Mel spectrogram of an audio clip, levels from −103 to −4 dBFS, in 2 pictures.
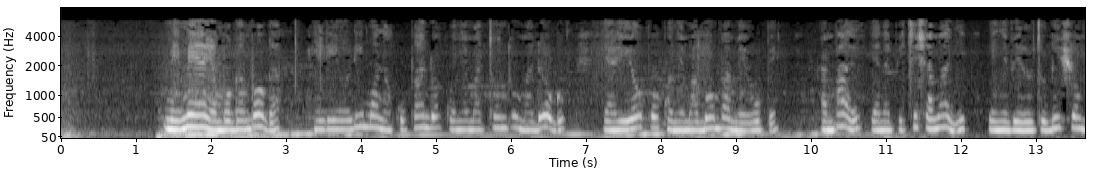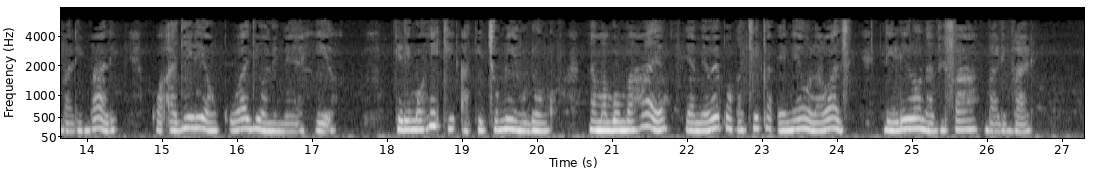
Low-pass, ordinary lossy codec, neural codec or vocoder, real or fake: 7.2 kHz; MP3, 24 kbps; none; real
